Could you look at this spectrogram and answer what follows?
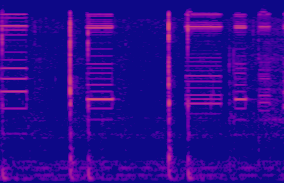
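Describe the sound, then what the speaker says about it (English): A small electronic buzzer on a Simon memory game board plays a short cheerful tune of quick beeps after a correct level, faint and close, with no voices. "the buzzer plays a fun little song"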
